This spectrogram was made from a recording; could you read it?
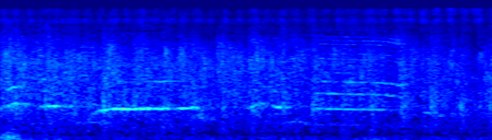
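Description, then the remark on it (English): An audience in church claps hands in a steady, dense burst of applause lasting several seconds, with a few faint sustained tones threading through the crowd noise. “Oh, clap your hands in the house of God.”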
